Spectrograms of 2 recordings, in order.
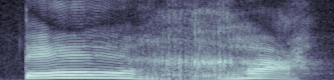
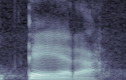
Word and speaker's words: terra: Só que eu não falo tera. Quando a palavra exige que seja forte, que a sílaba seja forte, eu coloco dois R's então. Porque eu não falo tera, eu falo terra.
